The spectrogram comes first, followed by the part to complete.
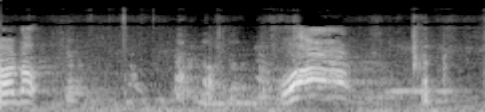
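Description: Chickens calling: a brief call at the start, then a louder single call that rises and falls in pitch about a second and a half in.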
